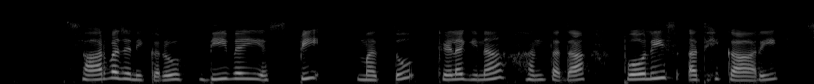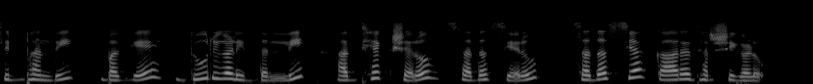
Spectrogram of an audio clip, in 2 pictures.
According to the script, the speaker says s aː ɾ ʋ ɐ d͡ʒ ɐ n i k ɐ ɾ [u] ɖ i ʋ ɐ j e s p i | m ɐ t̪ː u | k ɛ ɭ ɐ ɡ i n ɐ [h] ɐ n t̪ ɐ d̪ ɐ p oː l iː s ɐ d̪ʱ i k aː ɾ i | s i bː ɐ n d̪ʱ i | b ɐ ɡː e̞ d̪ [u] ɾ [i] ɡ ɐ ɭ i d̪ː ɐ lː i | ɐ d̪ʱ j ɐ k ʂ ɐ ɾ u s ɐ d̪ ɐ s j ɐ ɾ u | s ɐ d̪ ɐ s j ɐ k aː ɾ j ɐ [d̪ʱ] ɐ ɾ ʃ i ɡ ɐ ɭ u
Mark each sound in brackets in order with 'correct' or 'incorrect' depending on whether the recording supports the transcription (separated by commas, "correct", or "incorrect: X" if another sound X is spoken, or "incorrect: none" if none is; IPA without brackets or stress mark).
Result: correct, correct, incorrect: uː, correct, correct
